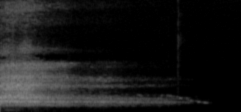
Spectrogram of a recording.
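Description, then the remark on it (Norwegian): A long, soft breath pushed out through the mouth during a calming breathing exercise before sleep, after breathing in through the nose: a breathy airy hiss that slowly fades over about two and a half seconds, ending in a faint puff. No talking. “Og ut gjennom munnen.”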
